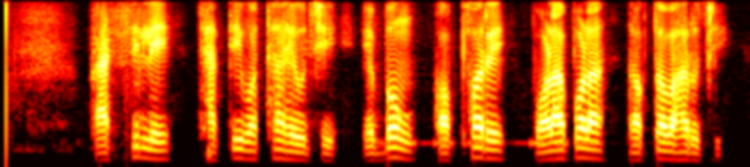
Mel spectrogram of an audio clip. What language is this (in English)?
Odia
